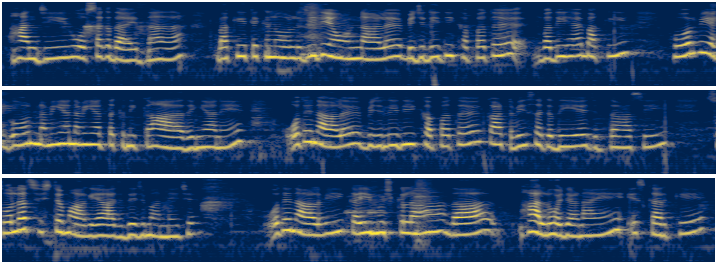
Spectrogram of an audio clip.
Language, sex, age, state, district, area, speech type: Punjabi, female, 45-60, Punjab, Jalandhar, urban, spontaneous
